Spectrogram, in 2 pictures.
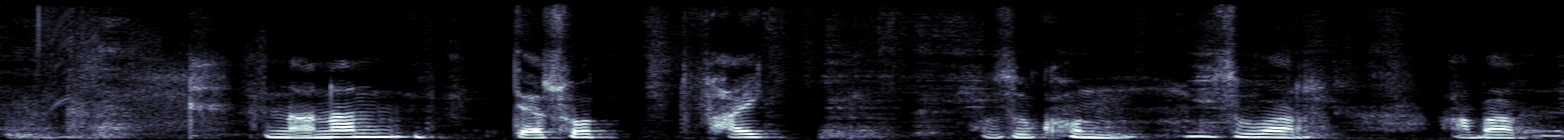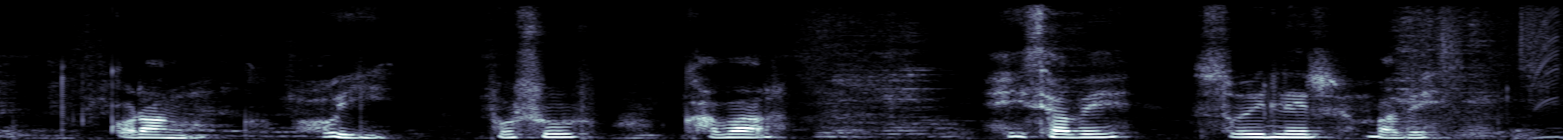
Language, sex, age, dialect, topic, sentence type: Bengali, male, 25-30, Rajbangshi, agriculture, statement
